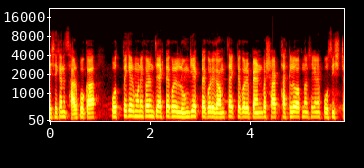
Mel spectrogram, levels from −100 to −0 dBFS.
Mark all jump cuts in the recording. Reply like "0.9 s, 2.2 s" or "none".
none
